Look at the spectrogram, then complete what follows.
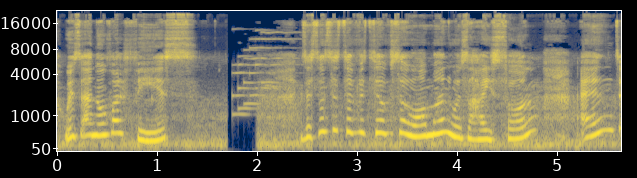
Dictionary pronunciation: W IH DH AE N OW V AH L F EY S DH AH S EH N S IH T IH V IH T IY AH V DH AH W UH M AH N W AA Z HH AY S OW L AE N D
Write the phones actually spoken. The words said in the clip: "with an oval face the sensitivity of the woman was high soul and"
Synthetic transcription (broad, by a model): W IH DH AE N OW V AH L F EY S DH AH S EH N S IH T IH V IH T IY AH V DH AH W UH M AH N W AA Z HH AY S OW L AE N D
